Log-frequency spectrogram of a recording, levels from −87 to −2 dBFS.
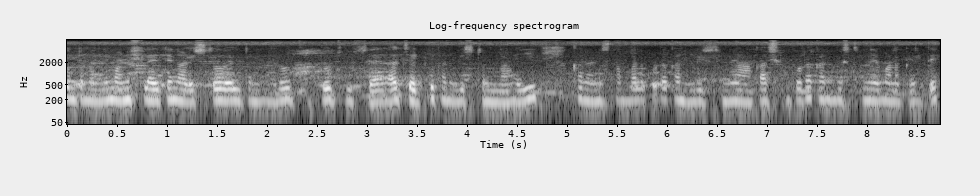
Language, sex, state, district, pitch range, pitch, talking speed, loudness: Telugu, female, Andhra Pradesh, Krishna, 180-195 Hz, 190 Hz, 110 wpm, -19 LUFS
